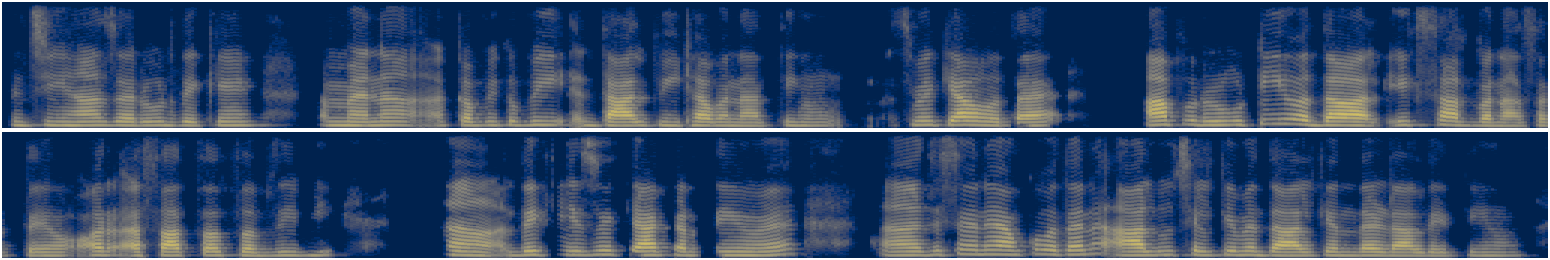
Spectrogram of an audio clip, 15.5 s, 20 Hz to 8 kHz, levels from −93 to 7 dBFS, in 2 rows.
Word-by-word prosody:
जी, 225 +1 -7
हाँ, 220 +1 0
ज़रूर 225 0 -3
देखें 225 +1 -8
मैं 220 -1 +2
ना 230 0 -4
कभी-कभी 235 +2 -5 0.2
दाल-पीठा 215 +1 +4
बनाती 205 0 -5
हूँ, 205 0 -10 0.3
उसमें 245 +3 -7
क्या 245 0 +6
होता 215 -3 +2
है 215 - -2 0.5
आप 255 +2 +7
रोटी 250 +5 -5
और 280 -2 +3
दाल 225 -3 +8
एक 235 0 -8
साथ 240 0 +2
बना 195 -1 0
सकते 205 +1 -8
हो 205 - -4
और 235 - 0
अ, 230 -2 +1
साथ-साथ 220 +1 +3
सब्ज़ी 215 +1 -3
भी। 220 +2 -11 0.6
हाँ, 220 -3 +1
देखिए 245 +1 -3
इसमें 260 +2 -5
क्या 235 -2 +6
करती 230 -1 -5
हूँ 225 -1 -2
मैं, 235 +3 -2 0.5
अ, 225 +1 0
जैसे 255 +3 -8
मैंने 275 -1 -3
आपको 260 +2 0
बताया 265 -1 0
ना 315 - -9 0.2
आलू 230 +2 +1
छिल 240 -1 -6
के 245 +1 -4
मैं 240 0 -3
दाल 210 -2 +5
के 225 - -5
अंदर 215 0 -1
डाल 200 -1 +2
देती 200 +1 -11
हूँ, 205 0 -13
225 Hz, 200 wpm, -22 LUFS, 215-240 Hz, 0.6 s, दाल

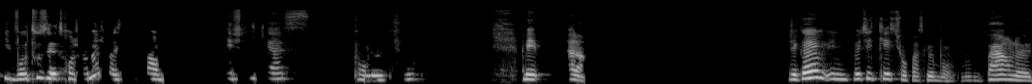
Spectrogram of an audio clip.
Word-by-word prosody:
Ils 265 -4 -2
vont 240 +1 +4
tous 305 +2 0
être 255 +1 +4
au - - 0
chômage 295 - -2
parce 230 -2 -2
qu'il 225 -1 -48
semble 235 -3 +2 0.6
efficace 265 0 -10 0.4
pour 220 -3 -4
le 205 0 +2 0.2
coup 235 +1 -9 1.1
mais 235 - +4 0.2
alors - - +2 2.0
J'ai 230 -1 +3
quand 270 - +8
même 305 - 0
une 240 -2 -1
petite 245 +2 -2
question 245 -5 -1
parce 190 -2 -9
que, 195 - -1
bon, 170 -4 -9
on 180 +1 -14
parle 215 -1 +1
240 Hz, 150 wpm, -25 LUFS, 220-260 Hz, 2.0 s, quand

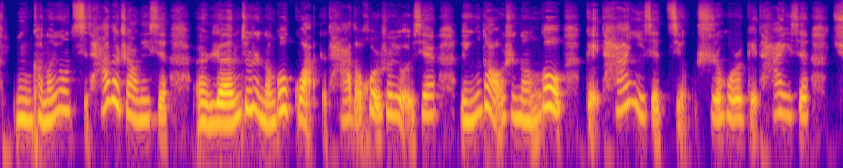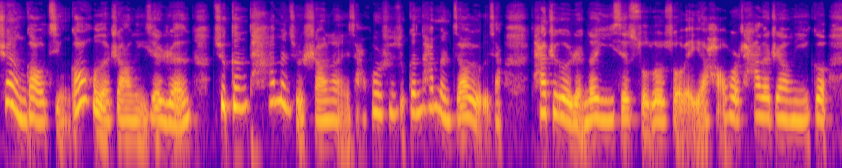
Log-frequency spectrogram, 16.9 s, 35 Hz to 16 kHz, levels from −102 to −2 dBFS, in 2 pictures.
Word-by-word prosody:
嗯， 215 -1 +2
可 205 0 -1
能 205 +3 +2
用 290 +2 -1
其 290 - -5
他 345 +6 -1
的 405 - +7
这 285 - -2
样 220 -4 +1
的 - - 0
一 - - -1
些， 210 - -2 0.3
呃， 190 +1 +3
人， 180 +2 +8
就 305 +5 +3
是 295 - +1
能 185 -2 +1
够 300 - +6
管 305 - +3
着 - - -12
他 - - -6
的， - - 0
或 - - +2
者 - - +4
说 255 - 0
有 235 - +2
一 - - -1
些 245 0 -2 0.2
领 200 +5 0
导 320 -1 +3
是 230 +1 -4
能 200 -3 0
够 325 -2 +7 0.2
给 450 - 0
他 325 - -3
一 370 -11 -2
些 - - -2
警 - - -8
示， 215 - -3
或 220 -1 +1
者 220 - +3
给 320 - -4
他 265 -12 -7
一 245 - -5
些 230 -1 -1 0.2
劝 345 - +1
告、 205 -3 +2
警 195 - -9
告 - - 0 0.2
的 - - +2
这 195 - -4
样 100 0 -1
的 100 - -4
一 - - -7
些 - - -2
人。 195 +2 +1 0.2
去 345 - +2
跟 335 -1 0
他 395 +1 -7
们 380 -5 0
去 - - -4
商 205 - -3
量 205 -1 -5
一 - - -10
下， - - -14
或 270 - 0
者 - - 0
说 260 0 -8
去 - - -11
跟 270 -1 -2
他 305 +2 -6
们 240 -10 -2
交 205 - +1
流 405 -1 +1
一 - - -7
下， - - -9 0.3
他 265 - +2
这 265 -1 -3
个 220 -5 +4
人 185 - 0
的 220 +2 +4
一 205 -1 -2
些 210 - -1
所 215 0 -4
作 195 +1 +1
所 195 - -3
为 - - -3
也 400 - -2
好， - - -5
或 230 - -2
者 - - -8
他 235 +3 -4
的 225 - +2
这 225 - -2
样 210 -2 -1
一 200 0 -3
个， 225 -2 0
230 Hz, 345 characters per minute, -21 LUFS, 205-300 Hz, 0.3 s, 人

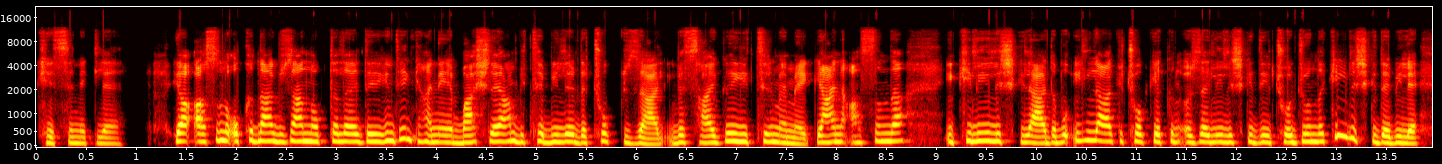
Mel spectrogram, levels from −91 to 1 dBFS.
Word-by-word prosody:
Kesinlikle. 170 -2 -5 0.5
Ya, 225 -1 +6
aslında, 220 +3 +2
o 220 -1 +1
kadar 230 -2 +2
güzel 220 +2 +1
noktalara 215 -1 +1
değindin 230 +6 +2
ki, 220 -4 -6
hani, 195 -3 -1
başlayan 215 +3 +1
bitebilir 205 0 0
de, 185 0 -3
çok 225 +1 -5
güzel, 160 -5 -1
ve 190 +3 -2
saygıyı 190 +3 +1
yitirmemek 195 -6 -1
yani 200 +2 +2
aslında, 225 +5 -1 0.4
ikili 215 +3 0
ilişkilerde, 195 -5 +1
bu 195 - -2
illa 235 -2 +1
ki 220 -2 -10
,çok 210 -1 -3
yakın, 205 0 0
özel 195 +1 0
ilişki 195 -1 -2
değil. 190 -1 -1
Çocuğundaki 215 - 0
ilişkide 205 - 0
bile, 170 -2 +2
205 Hz, 140 wpm, -23 LUFS, 185-220 Hz, 0.5 s, Ya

